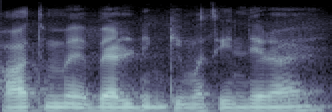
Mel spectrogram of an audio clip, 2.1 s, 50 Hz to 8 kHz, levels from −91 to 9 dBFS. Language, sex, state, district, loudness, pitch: Hindi, male, Uttar Pradesh, Shamli, -18 LUFS, 95 Hz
